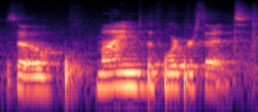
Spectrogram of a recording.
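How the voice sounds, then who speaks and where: Slow-speaking woman lecturing from notes. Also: lowish voice, steady tone. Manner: reads from notes, unhurried, occasional fillers. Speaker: instructor. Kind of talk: lecture on herbal oils. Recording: echoey room, faint background hum.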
